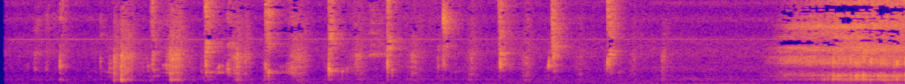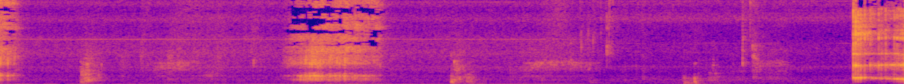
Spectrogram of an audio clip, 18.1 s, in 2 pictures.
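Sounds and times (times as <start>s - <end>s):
crunchy snack chewing: 0.3s - 6.8s.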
